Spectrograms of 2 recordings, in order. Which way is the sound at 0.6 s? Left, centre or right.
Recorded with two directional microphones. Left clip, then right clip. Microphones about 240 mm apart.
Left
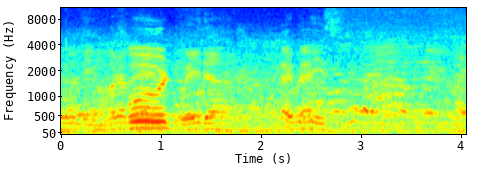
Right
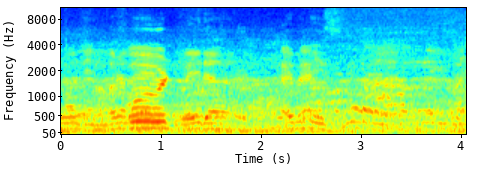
Centre.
